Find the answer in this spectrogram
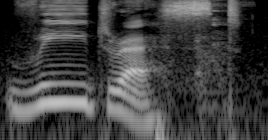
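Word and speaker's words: re-dressed: at the end so redressed redressed redressed yes that's it now don't confuse it with redress ok if you notice it's hyphenated there is a word redress slightly different stress so he redressed her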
